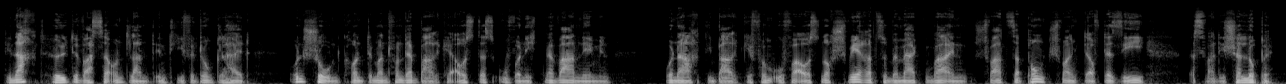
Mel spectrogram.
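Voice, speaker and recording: A man reading a classic novel aloud as a narrator, with expressive, dramatic narration. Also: sits low, moderate pace, no echo. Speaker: audiobook narrator.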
